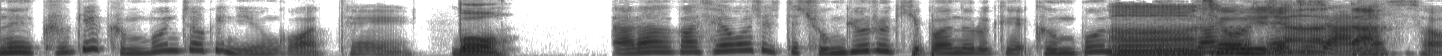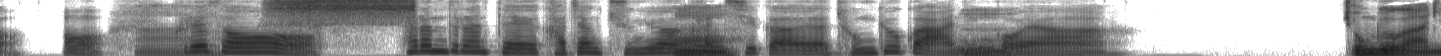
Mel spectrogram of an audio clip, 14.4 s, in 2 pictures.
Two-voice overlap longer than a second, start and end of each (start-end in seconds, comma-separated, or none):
5.5-6.9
